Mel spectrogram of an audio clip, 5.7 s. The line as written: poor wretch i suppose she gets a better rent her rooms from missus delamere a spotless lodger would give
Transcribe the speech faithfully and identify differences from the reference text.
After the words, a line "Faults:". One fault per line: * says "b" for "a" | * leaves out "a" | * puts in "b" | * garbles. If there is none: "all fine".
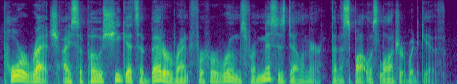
poor wretch i suppose she gets a better rent for her rooms from missus delamere than a spotless lodger would give
Faults:
* puts in "for"
* puts in "than"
